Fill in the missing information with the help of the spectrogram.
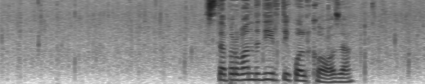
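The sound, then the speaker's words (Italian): Soft rain patters and hisses in the background throughout, increasing in strength, and partway through a voice speaks briefly over it before the rain continues alone. “Continui a camminare e provi a ignorarla, ma la pioggia aumenta e inizia a sentirne il rumore.”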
